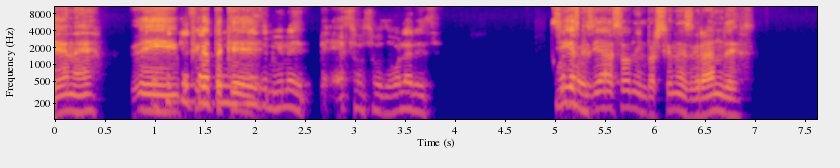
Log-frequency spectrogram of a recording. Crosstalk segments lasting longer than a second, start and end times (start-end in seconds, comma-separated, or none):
0.9-2.2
